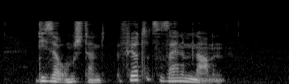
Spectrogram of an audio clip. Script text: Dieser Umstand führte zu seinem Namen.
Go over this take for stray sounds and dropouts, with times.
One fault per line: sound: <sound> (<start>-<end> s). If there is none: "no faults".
no faults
